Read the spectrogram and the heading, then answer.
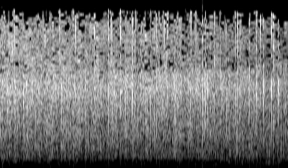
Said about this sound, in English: And you deserve our country's gratitude, and I thank you. So could I ask you to applaud yourselves?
